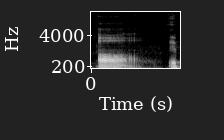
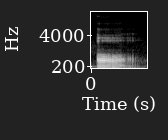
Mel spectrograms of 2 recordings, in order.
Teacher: E a pronúncia curta dessa vogal é ó. Parece um A, mas mais fechado, então fica ó.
